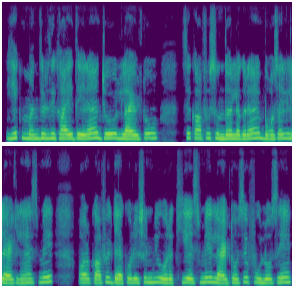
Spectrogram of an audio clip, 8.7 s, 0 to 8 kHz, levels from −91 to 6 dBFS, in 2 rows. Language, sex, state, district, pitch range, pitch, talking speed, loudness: Hindi, female, Odisha, Nuapada, 230-255 Hz, 245 Hz, 220 wpm, -15 LUFS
